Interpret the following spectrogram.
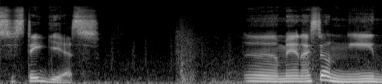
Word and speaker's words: Stygius: It is pronounced Stygius. Stygius.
